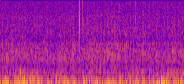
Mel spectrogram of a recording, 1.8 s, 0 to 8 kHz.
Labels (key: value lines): label: biophony
recorder: SoundTrap 600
